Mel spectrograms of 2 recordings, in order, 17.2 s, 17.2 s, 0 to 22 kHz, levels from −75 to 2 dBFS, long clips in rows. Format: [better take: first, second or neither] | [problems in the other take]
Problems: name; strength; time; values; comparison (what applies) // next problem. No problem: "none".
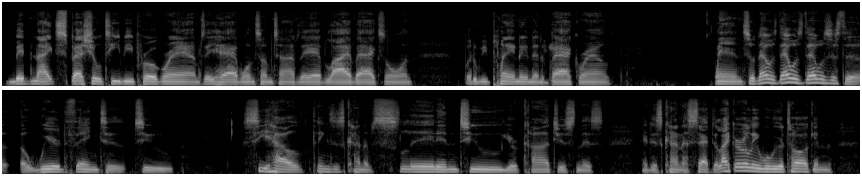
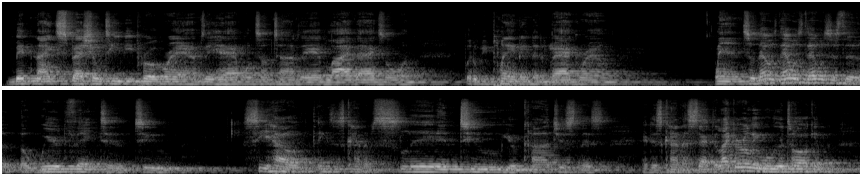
first | room echo; slight; dies away in 0.9 s // off-mic speech; somewhat distant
